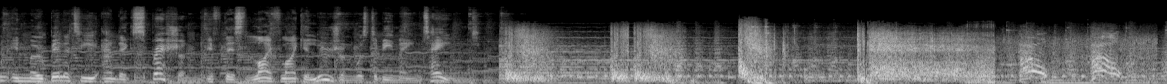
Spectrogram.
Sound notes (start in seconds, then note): 5.0 pistols firing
